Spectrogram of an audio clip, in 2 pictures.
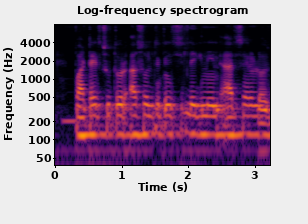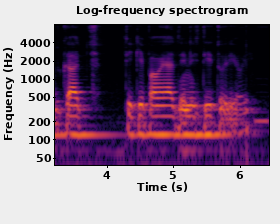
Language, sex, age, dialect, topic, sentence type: Bengali, male, 18-24, Western, agriculture, statement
